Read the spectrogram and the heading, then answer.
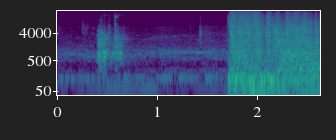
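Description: Gunfire from a gun in the video game Warzone. Quiet game ambience with a few faint bumps gives way to a sudden, loud, sustained noisy burst that runs to the end.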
